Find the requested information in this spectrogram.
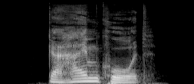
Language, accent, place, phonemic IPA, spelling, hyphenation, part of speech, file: German, Germany, Berlin, /ɡəˈhaɪ̯mˌkoːt/, Geheimcode, Ge‧heim‧code, noun, De-Geheimcode.ogg
- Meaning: secret code, cipher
